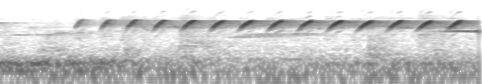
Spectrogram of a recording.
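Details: Bar-winged prinia song used to stimulate silent birds: a short burst of loud, evenly spaced high chirps, roughly five per second.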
